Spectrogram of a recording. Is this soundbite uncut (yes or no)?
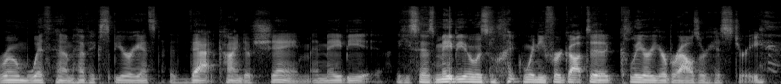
yes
